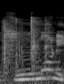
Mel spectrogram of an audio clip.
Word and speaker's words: 국물: 이 비음화의 대표적인 예로는 국물이 있죠. 국물로 발음되죠. 이 기역이 비음, 미음을 만나서 이음으로 바뀌는 거예요.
